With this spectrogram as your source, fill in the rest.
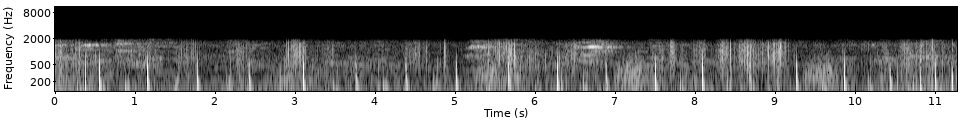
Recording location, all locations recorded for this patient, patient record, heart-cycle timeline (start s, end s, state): aortic valve (AV)
aortic valve (AV)+pulmonary valve (PV)+tricuspid valve (TV)+mitral valve (MV)
#Age: Child
#Sex: Female
#Height: 136.0 cm
#Weight: 18.5 kg
#Pregnancy status: False
#Murmur: Absent
#Murmur locations: nan
#Most audible location: nan
#Systolic murmur timing: nan
#Systolic murmur shape: nan
#Systolic murmur grading: nan
#Systolic murmur pitch: nan
#Systolic murmur quality: nan
#Diastolic murmur timing: nan
#Diastolic murmur shape: nan
#Diastolic murmur grading: nan
#Diastolic murmur pitch: nan
#Diastolic murmur quality: nan
#Outcome: Abnormal
#Campaign: 2015 screening campaign
0.00	0.12	unannotated
0.12	0.30	diastole
0.30	0.46	S1
0.46	0.54	systole
0.54	0.66	S2
0.66	0.86	diastole
0.86	0.96	S1
0.96	1.14	systole
1.14	1.24	S2
1.24	1.48	diastole
1.48	1.58	S1
1.58	1.76	systole
1.76	1.86	S2
1.86	2.12	diastole
2.12	2.26	S1
2.26	2.40	systole
2.40	2.50	S2
2.50	2.80	diastole
2.80	2.94	S1
2.94	3.08	systole
3.08	3.18	S2
3.18	3.46	diastole
3.46	3.58	S1
3.58	3.74	systole
3.74	3.84	S2
3.84	4.08	diastole
4.08	4.20	S1
4.20	4.34	systole
4.34	4.48	S2
4.48	4.72	diastole
4.72	4.82	S1
4.82	4.96	systole
4.96	5.10	S2
5.10	5.34	diastole
5.34	5.50	S1
5.50	5.62	systole
5.62	5.76	S2
5.76	6.00	diastole
6.00	6.10	S1
6.10	6.26	systole
6.26	6.38	S2
6.38	6.60	diastole
6.60	6.70	S1
6.70	6.86	systole
6.86	6.96	S2
6.96	7.20	diastole
7.20	7.34	S1
7.34	7.48	systole
7.48	7.60	S2
7.60	7.82	diastole
7.82	7.92	S1
7.92	8.04	systole
8.04	8.18	S2
8.18	8.40	diastole
8.40	8.50	S1
8.50	8.64	systole
8.64	8.76	S2
8.76	9.00	diastole
9.00	9.10	S1
9.10	9.26	systole
9.26	9.34	S2
9.34	9.56	diastole
9.56	9.70	S1
9.70	9.84	systole
9.84	9.94	S2
9.94	10.16	diastole
10.16	10.26	S1
10.26	10.42	systole
10.42	10.54	S2
10.54	10.72	diastole
10.72	10.86	S1
10.86	10.98	systole
10.98	11.08	S2
11.08	11.28	diastole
